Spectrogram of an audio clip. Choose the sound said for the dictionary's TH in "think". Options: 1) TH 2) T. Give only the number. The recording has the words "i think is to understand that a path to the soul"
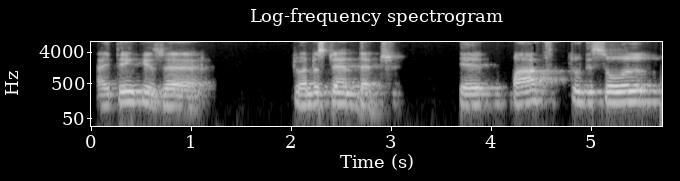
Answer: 2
